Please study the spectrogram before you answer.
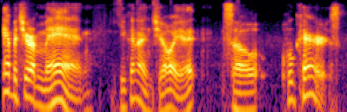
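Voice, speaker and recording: Sharp, bright-voiced man, lo-fi sound. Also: medium pitch, very animated, a little slow. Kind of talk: casual chat. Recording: dull, lo-fi microphone sound.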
